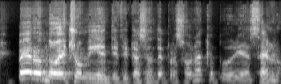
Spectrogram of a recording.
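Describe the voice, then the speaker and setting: The man's intonation is lively and his pace very fast. The sound is dry and close, with no echo. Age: 60s. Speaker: law professor. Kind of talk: lecture. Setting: online class transmission.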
